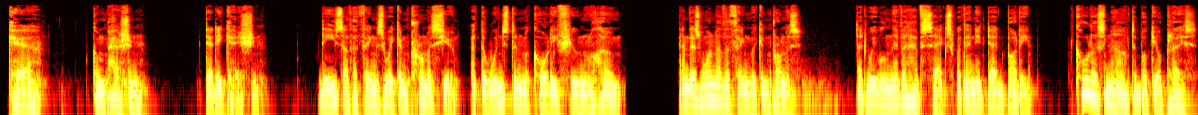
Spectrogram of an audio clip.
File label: English Soft Sell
